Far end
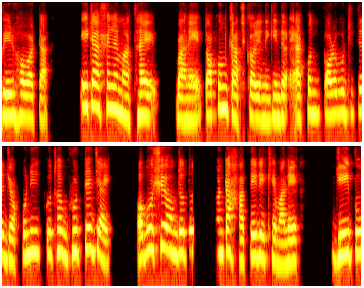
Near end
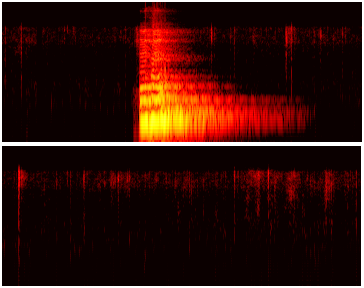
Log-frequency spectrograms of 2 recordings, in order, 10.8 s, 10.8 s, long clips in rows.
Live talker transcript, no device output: হুম, হুম।

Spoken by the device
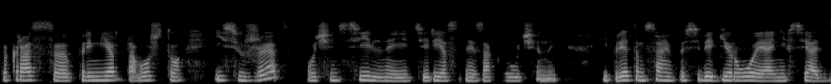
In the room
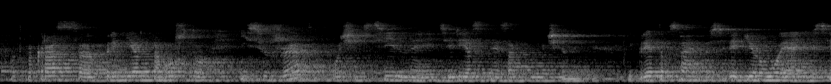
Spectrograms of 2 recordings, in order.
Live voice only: none

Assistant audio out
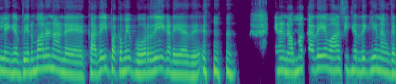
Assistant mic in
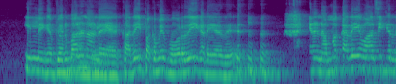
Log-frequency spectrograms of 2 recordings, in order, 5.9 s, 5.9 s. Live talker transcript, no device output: ரொம்ப நன்றிங்க.

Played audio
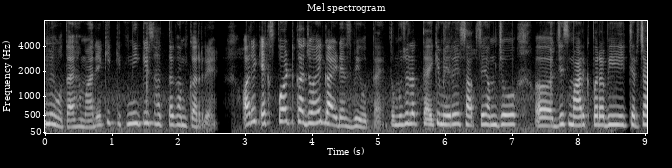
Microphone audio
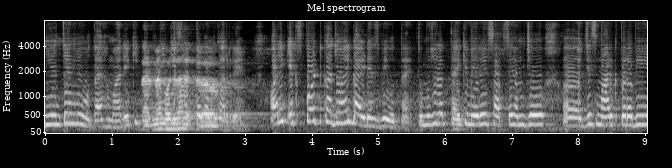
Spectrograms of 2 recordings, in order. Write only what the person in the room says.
घर में बहुत ज़्यादा अ,

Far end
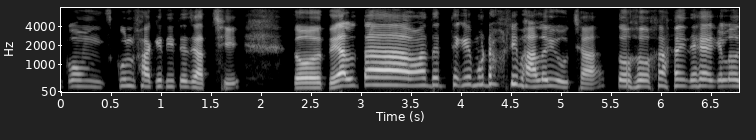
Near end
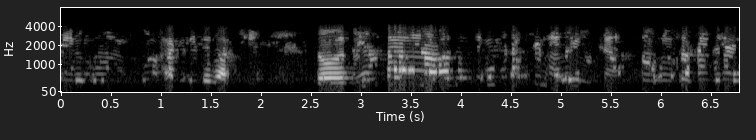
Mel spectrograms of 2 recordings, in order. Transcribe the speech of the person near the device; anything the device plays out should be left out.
none

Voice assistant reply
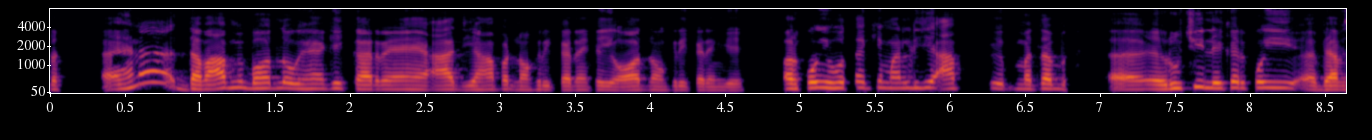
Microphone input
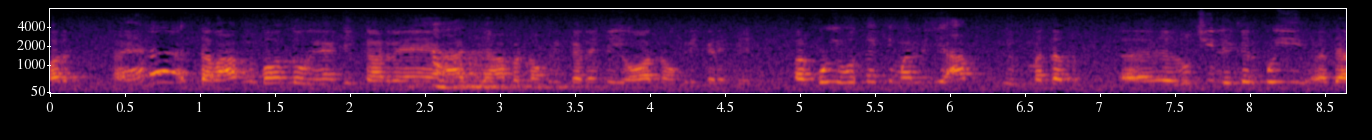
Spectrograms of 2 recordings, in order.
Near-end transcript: अ, हाँ।

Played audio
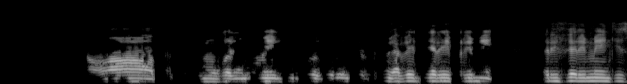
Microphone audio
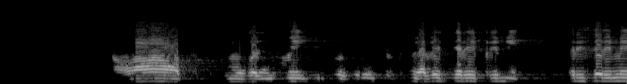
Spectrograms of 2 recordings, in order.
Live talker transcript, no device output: none

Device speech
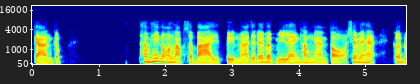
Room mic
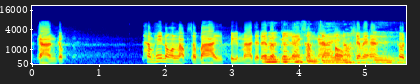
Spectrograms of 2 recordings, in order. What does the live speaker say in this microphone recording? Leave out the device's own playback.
เออ ก็น่าสนใจเนาะ เออ

